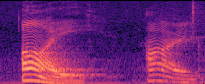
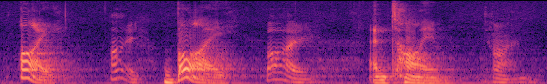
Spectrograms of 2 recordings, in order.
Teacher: we're going from the bottom row to the top so our mouth start wide open and closes as we say the sound i i starting on the r and finishing on the e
